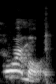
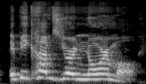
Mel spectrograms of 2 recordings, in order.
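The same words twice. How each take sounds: First: "your" said louder and punched before "normal"; stress on your. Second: Said in the usual way. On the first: Shown as a demonstration. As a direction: lean hard on "your".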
